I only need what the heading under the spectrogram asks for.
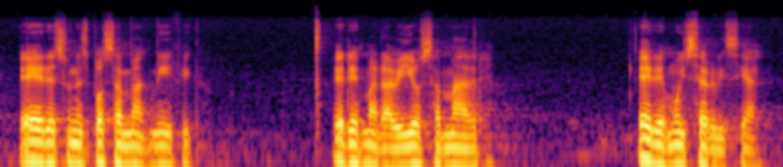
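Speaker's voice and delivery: cold, flat, emotionless monotone. Demonstrating a correct statement delivered flat, without any emotion. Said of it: "estoy poniendo la actitud sin ninguna emoción".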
